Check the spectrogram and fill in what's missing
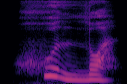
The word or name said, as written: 混乱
